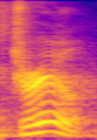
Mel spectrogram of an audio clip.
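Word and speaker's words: Dru: Okay, according to the comics, General Zod's first name is Drew. Yeah. Did you know that? Yeah. But it's spelled D-R-U.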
